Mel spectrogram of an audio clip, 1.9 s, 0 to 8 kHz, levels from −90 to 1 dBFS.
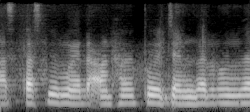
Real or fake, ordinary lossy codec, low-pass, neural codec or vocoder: fake; none; 7.2 kHz; codec, 16 kHz in and 24 kHz out, 0.6 kbps, FireRedTTS-2 codec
